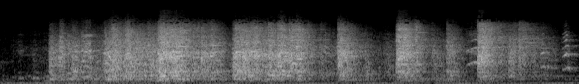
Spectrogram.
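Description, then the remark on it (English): A heavy stove is dragged across the floor and put back against a door, a loud, grinding scrape in several uneven pushes with brief pauses between them. “Stove.”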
